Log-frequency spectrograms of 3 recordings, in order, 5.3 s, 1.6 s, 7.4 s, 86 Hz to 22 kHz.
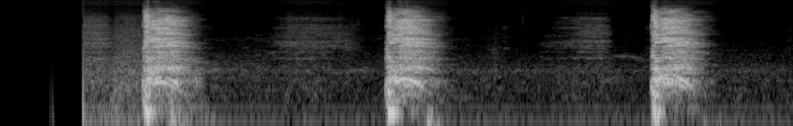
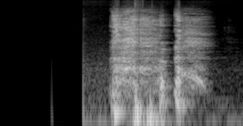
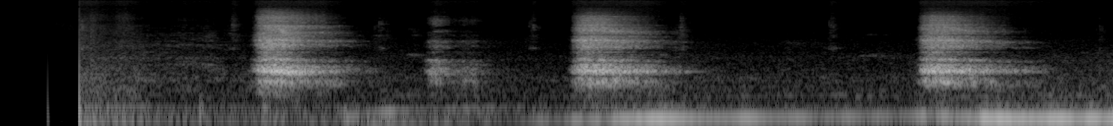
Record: {
  "three_cough_length": "5.3 s",
  "three_cough_amplitude": 32768,
  "three_cough_signal_mean_std_ratio": 0.35,
  "cough_length": "1.6 s",
  "cough_amplitude": 32768,
  "cough_signal_mean_std_ratio": 0.49,
  "exhalation_length": "7.4 s",
  "exhalation_amplitude": 12946,
  "exhalation_signal_mean_std_ratio": 0.52,
  "survey_phase": "alpha (2021-03-01 to 2021-08-12)",
  "age": "45-64",
  "gender": "Male",
  "wearing_mask": "No",
  "symptom_none": true,
  "smoker_status": "Never smoked",
  "respiratory_condition_asthma": true,
  "respiratory_condition_other": false,
  "recruitment_source": "REACT",
  "submission_delay": "33 days",
  "covid_test_result": "Negative",
  "covid_test_method": "RT-qPCR"
}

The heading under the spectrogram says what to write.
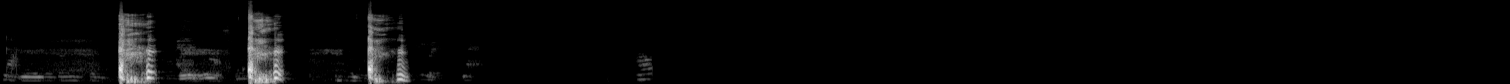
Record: {
  "three_cough_length": "15.1 s",
  "three_cough_amplitude": 32768,
  "three_cough_signal_mean_std_ratio": 0.17,
  "survey_phase": "beta (2021-08-13 to 2022-03-07)",
  "age": "45-64",
  "gender": "Female",
  "wearing_mask": "No",
  "symptom_none": true,
  "smoker_status": "Never smoked",
  "respiratory_condition_asthma": false,
  "respiratory_condition_other": false,
  "recruitment_source": "REACT",
  "submission_delay": "1 day",
  "covid_test_result": "Negative",
  "covid_test_method": "RT-qPCR",
  "influenza_a_test_result": "Negative",
  "influenza_b_test_result": "Negative"
}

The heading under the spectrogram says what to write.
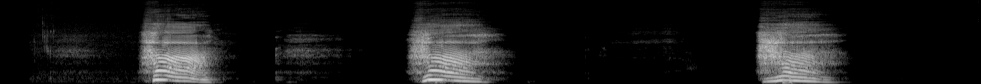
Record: {
  "exhalation_length": "9.8 s",
  "exhalation_amplitude": 29106,
  "exhalation_signal_mean_std_ratio": 0.37,
  "survey_phase": "alpha (2021-03-01 to 2021-08-12)",
  "age": "45-64",
  "gender": "Male",
  "wearing_mask": "No",
  "symptom_shortness_of_breath": true,
  "symptom_abdominal_pain": true,
  "symptom_fatigue": true,
  "symptom_onset": "12 days",
  "smoker_status": "Never smoked",
  "respiratory_condition_asthma": false,
  "respiratory_condition_other": false,
  "recruitment_source": "REACT",
  "submission_delay": "2 days",
  "covid_test_result": "Negative",
  "covid_test_method": "RT-qPCR"
}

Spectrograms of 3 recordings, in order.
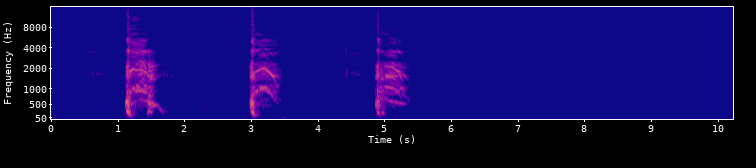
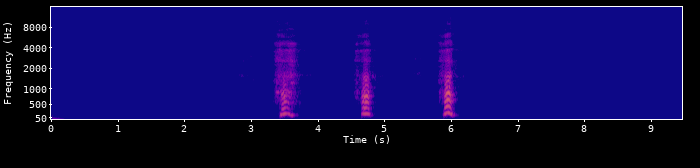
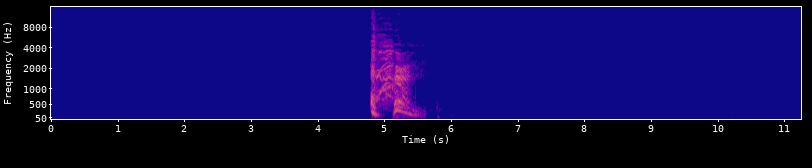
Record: {
  "three_cough_length": "10.2 s",
  "three_cough_amplitude": 7016,
  "three_cough_signal_mean_std_ratio": 0.26,
  "exhalation_length": "9.5 s",
  "exhalation_amplitude": 4158,
  "exhalation_signal_mean_std_ratio": 0.18,
  "cough_length": "11.3 s",
  "cough_amplitude": 7285,
  "cough_signal_mean_std_ratio": 0.17,
  "survey_phase": "beta (2021-08-13 to 2022-03-07)",
  "age": "65+",
  "gender": "Male",
  "wearing_mask": "No",
  "symptom_none": true,
  "smoker_status": "Prefer not to say",
  "respiratory_condition_asthma": false,
  "respiratory_condition_other": false,
  "recruitment_source": "REACT",
  "submission_delay": "2 days",
  "covid_test_result": "Negative",
  "covid_test_method": "RT-qPCR",
  "influenza_a_test_result": "Negative",
  "influenza_b_test_result": "Negative"
}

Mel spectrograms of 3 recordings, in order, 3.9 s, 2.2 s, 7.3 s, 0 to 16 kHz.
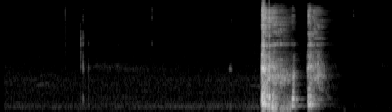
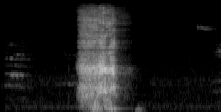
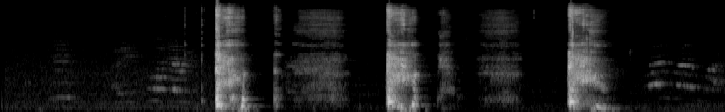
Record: {
  "cough_length": "3.9 s",
  "cough_amplitude": 32768,
  "cough_signal_mean_std_ratio": 0.19,
  "exhalation_length": "2.2 s",
  "exhalation_amplitude": 24619,
  "exhalation_signal_mean_std_ratio": 0.32,
  "three_cough_length": "7.3 s",
  "three_cough_amplitude": 32768,
  "three_cough_signal_mean_std_ratio": 0.23,
  "survey_phase": "alpha (2021-03-01 to 2021-08-12)",
  "age": "45-64",
  "gender": "Male",
  "wearing_mask": "No",
  "symptom_cough_any": true,
  "symptom_shortness_of_breath": true,
  "symptom_fatigue": true,
  "symptom_headache": true,
  "symptom_change_to_sense_of_smell_or_taste": true,
  "symptom_loss_of_taste": true,
  "symptom_onset": "4 days",
  "smoker_status": "Never smoked",
  "respiratory_condition_asthma": true,
  "respiratory_condition_other": false,
  "recruitment_source": "Test and Trace",
  "submission_delay": "2 days",
  "covid_test_result": "Positive",
  "covid_test_method": "RT-qPCR",
  "covid_ct_value": 18.8,
  "covid_ct_gene": "ORF1ab gene",
  "covid_ct_mean": 19.1,
  "covid_viral_load": "530000 copies/ml",
  "covid_viral_load_category": "Low viral load (10K-1M copies/ml)"
}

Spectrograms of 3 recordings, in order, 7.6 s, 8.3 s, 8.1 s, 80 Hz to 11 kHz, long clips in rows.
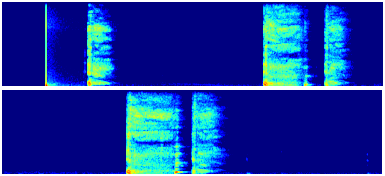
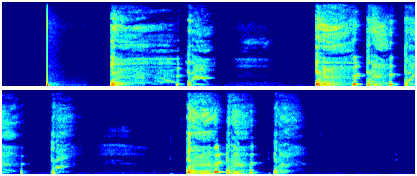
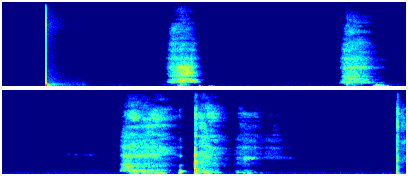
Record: {
  "three_cough_length": "7.6 s",
  "three_cough_amplitude": 32767,
  "three_cough_signal_mean_std_ratio": 0.31,
  "cough_length": "8.3 s",
  "cough_amplitude": 32767,
  "cough_signal_mean_std_ratio": 0.39,
  "exhalation_length": "8.1 s",
  "exhalation_amplitude": 32767,
  "exhalation_signal_mean_std_ratio": 0.28,
  "survey_phase": "alpha (2021-03-01 to 2021-08-12)",
  "age": "45-64",
  "gender": "Female",
  "wearing_mask": "No",
  "symptom_cough_any": true,
  "symptom_shortness_of_breath": true,
  "symptom_fatigue": true,
  "symptom_onset": "7 days",
  "smoker_status": "Never smoked",
  "respiratory_condition_asthma": false,
  "respiratory_condition_other": false,
  "recruitment_source": "Test and Trace",
  "submission_delay": "2 days",
  "covid_test_result": "Positive",
  "covid_test_method": "RT-qPCR",
  "covid_ct_value": 16.1,
  "covid_ct_gene": "ORF1ab gene",
  "covid_ct_mean": 17.1,
  "covid_viral_load": "2400000 copies/ml",
  "covid_viral_load_category": "High viral load (>1M copies/ml)"
}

